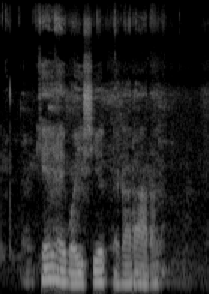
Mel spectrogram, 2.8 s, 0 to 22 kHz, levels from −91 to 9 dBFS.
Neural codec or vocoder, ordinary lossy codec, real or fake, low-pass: none; none; real; none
